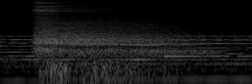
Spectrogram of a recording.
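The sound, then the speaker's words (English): A long, breathy exhale after a held breath during a relaxation exercise. It starts abruptly with a strong airy rush, then tapers slowly over about three seconds above soft, steady droning tones. “屏住呼吸，之后释放，放松，吐气，”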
